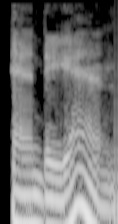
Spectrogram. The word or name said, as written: indienne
